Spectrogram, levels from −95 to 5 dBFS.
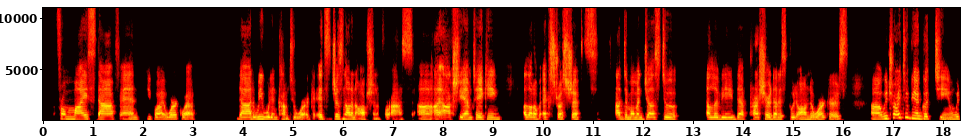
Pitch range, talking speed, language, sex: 195-250 Hz, 175 wpm, English, female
